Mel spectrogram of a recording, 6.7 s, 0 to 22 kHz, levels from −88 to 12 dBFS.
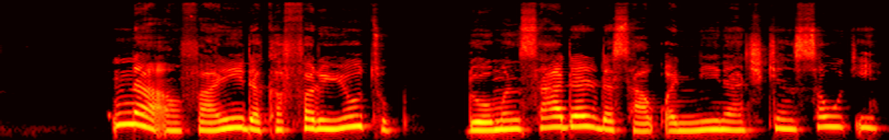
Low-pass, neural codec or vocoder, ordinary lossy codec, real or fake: none; none; none; real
